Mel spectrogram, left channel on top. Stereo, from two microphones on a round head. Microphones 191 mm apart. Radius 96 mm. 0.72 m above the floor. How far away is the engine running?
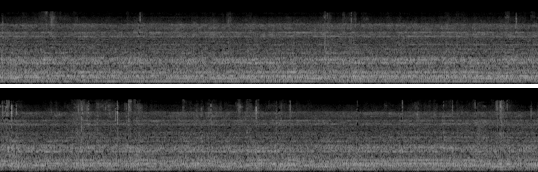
About 2 m.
